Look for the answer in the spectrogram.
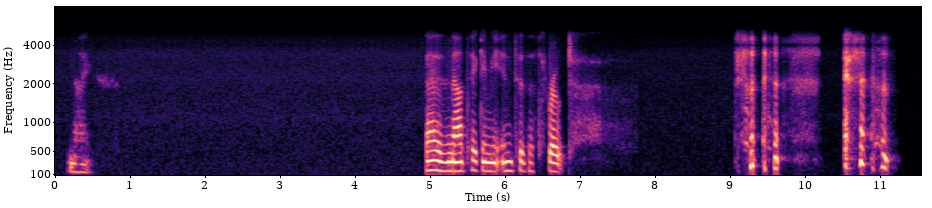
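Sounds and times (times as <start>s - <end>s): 
speech: 0.2s - 0.7s, 5.0s - 7.1s, 9.1s - 9.4s, 11.0s - 11.2s
person choking coughing from tightness in the throat and larynx: 9.1s - 9.8s, 10.6s - 11.2s.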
